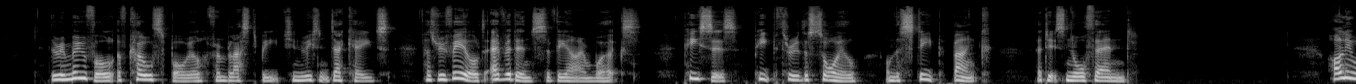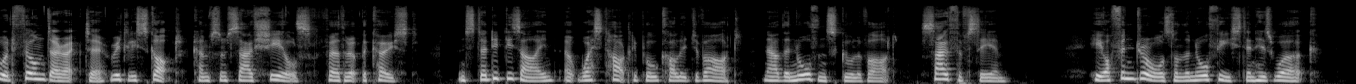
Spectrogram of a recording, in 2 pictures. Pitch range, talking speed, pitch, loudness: 170-215 Hz, 155 wpm, 185 Hz, -20 LUFS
